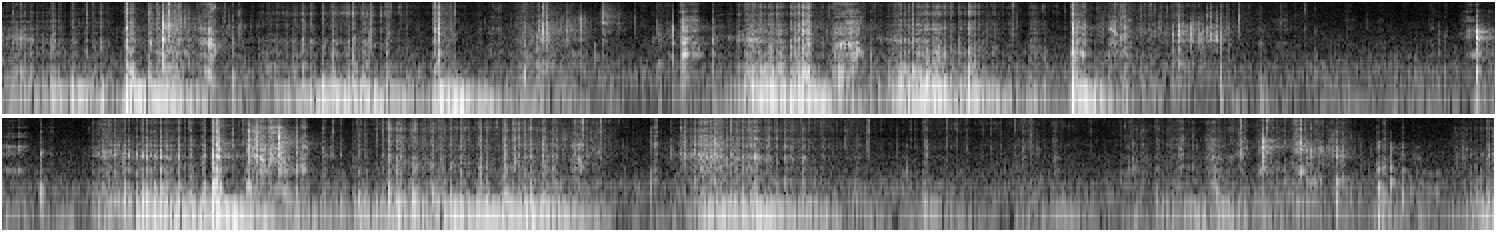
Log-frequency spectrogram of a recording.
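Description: A utility knife carves and scrapes a solid pink striped bar of soap, producing dry, crunchy scraping and tearing strokes with sharp crackly edges and a low, muffled body. The strokes come in repeated bursts with short quiet pauses between them.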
